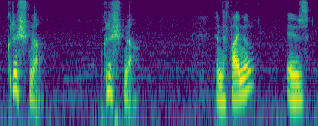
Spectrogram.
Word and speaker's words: Krishna: The second is a cerebral sh. This is the sh of Krishna.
